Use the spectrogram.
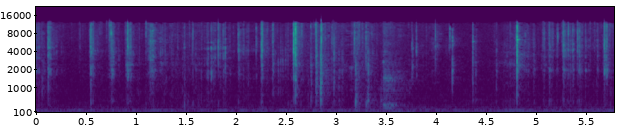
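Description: A metal blade scrapes and cuts flakes from the surface of a solid, partly carved yellow soap bar held in a hand with long nails. The result is a quick run of short, bright, crisp scraping and crackling cuts with no ring, over a faint low hum.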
